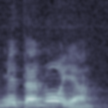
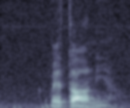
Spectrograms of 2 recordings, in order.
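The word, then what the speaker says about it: μετάνοια: Not metanoia, metania. And this is because it's Greek. This is how you pronounce it. And it has a double vowel rule for omicron and iota together, which made it an I instead of OY.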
